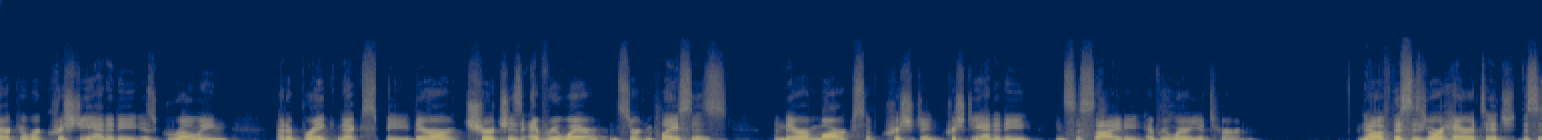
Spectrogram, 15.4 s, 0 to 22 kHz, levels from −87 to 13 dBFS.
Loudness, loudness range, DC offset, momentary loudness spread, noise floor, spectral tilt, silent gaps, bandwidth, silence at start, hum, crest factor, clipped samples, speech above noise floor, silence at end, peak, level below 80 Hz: -21 LUFS; 4 LU; under 0.1%; 13 LU; -85 dBFS; -6.5 dB/octave; none; 13 kHz; 0 s; none; 18 dB; under 0.1%; 65 dB; 0 s; -2 dBFS; -82 dBFS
